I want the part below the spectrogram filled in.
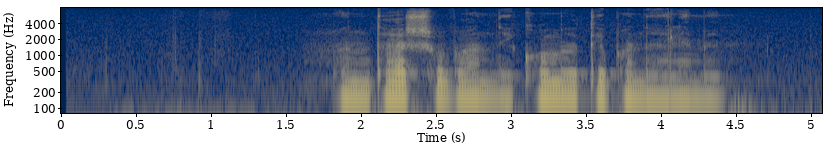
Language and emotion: Russian, sad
